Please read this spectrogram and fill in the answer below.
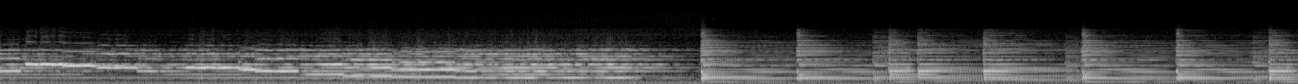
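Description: A solo flute plays a slow, stepping melody of held notes. About seven seconds in it gives way to a new piece of music that opens with sharp, quickly fading chords in a lilting rhythm.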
